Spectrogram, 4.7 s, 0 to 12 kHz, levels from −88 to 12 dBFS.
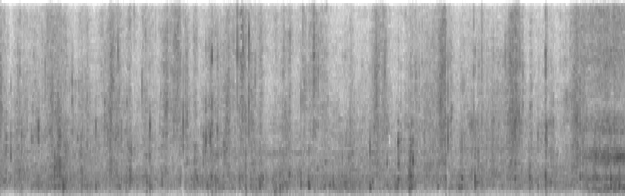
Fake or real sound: real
